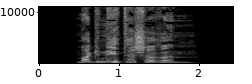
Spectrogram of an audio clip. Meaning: strong dative masculine/neuter singular comparative degree of magnetisch
- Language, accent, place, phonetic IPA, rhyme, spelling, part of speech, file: German, Germany, Berlin, [maˈɡneːtɪʃəʁəm], -eːtɪʃəʁəm, magnetischerem, adjective, De-magnetischerem.ogg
